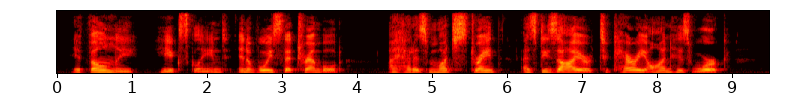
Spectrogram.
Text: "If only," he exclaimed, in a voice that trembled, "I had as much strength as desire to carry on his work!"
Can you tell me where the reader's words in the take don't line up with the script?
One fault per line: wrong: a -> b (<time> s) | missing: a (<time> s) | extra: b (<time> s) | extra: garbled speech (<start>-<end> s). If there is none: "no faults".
no faults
